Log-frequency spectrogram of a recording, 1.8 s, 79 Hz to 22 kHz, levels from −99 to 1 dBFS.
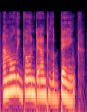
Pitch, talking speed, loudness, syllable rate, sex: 195 Hz, 240 wpm, -15 LUFS, 5.2 syllables/s, female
